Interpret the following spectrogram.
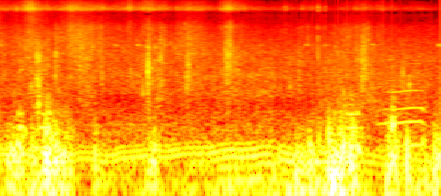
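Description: Bare feet stepping through flattened dry rice straw and stubble, a rustle with each step about once a second, over a steady low rumble.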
